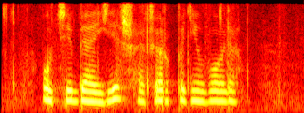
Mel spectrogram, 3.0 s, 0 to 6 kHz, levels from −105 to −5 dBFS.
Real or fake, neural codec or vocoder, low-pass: fake; vocoder, 24 kHz, 100 mel bands, Vocos; 5.4 kHz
